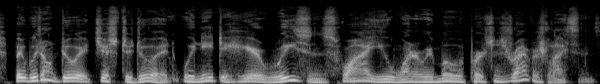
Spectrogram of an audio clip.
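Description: The speaker has an American accent and a somewhat breathy voice. Pitch swings very widely, with hardly any pauses. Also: man, medium pitch for a man, moderate pace. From Texas, Corpus Christi. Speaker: judge. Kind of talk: interview.

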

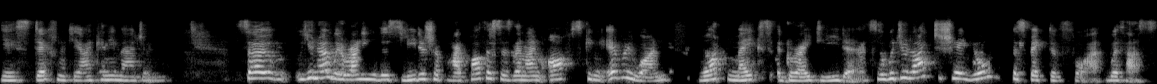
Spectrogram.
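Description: Somewhat breathy, a woman speaks at a medium pitch and moderate pace, her intonation lively. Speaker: podcast host. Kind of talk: interview conversation.

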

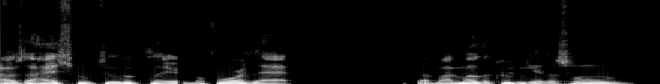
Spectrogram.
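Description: The speaker is a man with a medium pitch and ordinary pitch variation. His voice is somewhat breathy. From Brooklyn, New York (Flatbush). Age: 70s. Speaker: jazz and classical trombonist. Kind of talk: casual interview chat. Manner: animated, energetic.

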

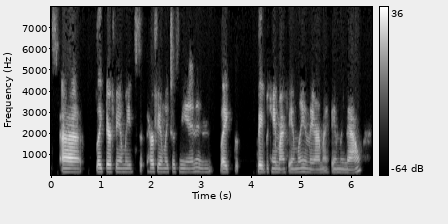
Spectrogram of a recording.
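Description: Fairly low-pitched woman with an American accent, monotone and flat intonation, big swings in loudness, and a fairly quick pace. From New Jersey and North Carolina (East Orange, then Charlotte from age 11). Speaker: pastor. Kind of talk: casual interview. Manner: casual, filler-heavy (um, like).

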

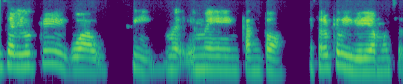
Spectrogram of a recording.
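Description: A woman with an ordinary speaking voice, fairly high in pitch, at a fairly slow pace with fairly even intonation. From Mexico, Monterrey, Nuevo León. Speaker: recently married bride sharing wedding experience. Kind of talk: casual chat.

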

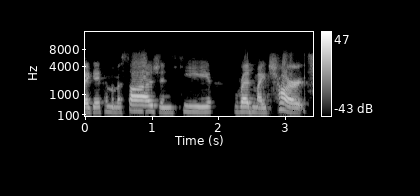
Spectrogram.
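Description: A woman with an American accent has a normal speaking voice at medium pitch, with ordinary pitch variation. She speaks at a fairly slow pace. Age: 30s. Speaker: massage therapist and life coach. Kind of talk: interview.

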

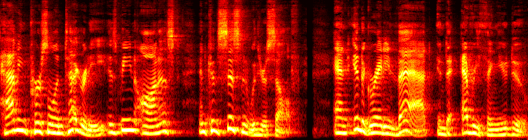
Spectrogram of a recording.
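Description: At a moderate pace, a man speaks with a high pitch and lively intonation. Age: 60s. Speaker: mental performance coach and podcast host. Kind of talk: scripted narration.

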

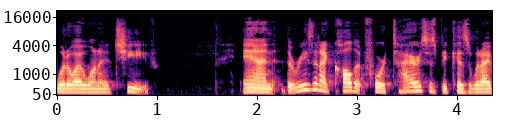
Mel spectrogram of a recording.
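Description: In a plain, everyday voice, a woman speaks fairly quickly with fairly low pitch and fairly even intonation on a very clean recording with a silent background. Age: 50s. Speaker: leadership coach and author. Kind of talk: interview conversation.

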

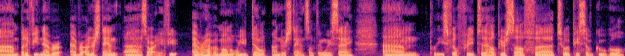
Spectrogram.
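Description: With a Canadian accent, a man speaks at a fairly quick pace in an unremarkable speaking voice, his fairly low pitch showing ordinary variation, his loudness very even, and the sound dry and close with no echo. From Ontario, Canada. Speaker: board game podcaster. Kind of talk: casual chat. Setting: remote call.

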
